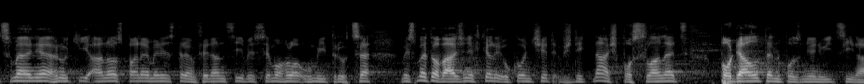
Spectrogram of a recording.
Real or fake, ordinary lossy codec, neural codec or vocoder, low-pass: real; AAC, 48 kbps; none; 7.2 kHz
